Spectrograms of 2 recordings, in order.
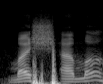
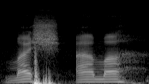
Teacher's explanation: huruf shin itu dibaca dengan sifat tafashi, yakni berhamburan udara.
